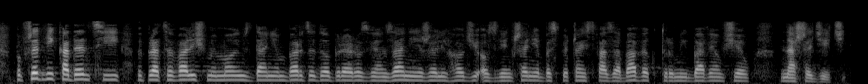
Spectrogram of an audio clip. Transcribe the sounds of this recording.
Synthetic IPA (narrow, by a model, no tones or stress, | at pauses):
pɔpʂɛd̪ɲejkad̪ɛnt̪sʲjivɘpɾat̪sɔvalʲiɕmɘmɔjimzd̪aɲɛmbaɾd̪zɔd̪ɔbɾɛɾɔzvʲjɔ̃w̃zaɲɛjɛʐɛlʲixɔd͡ʑiʔɔzvʲjeŋkʂɛɲɛbɛspʲjɛt͡ʂɛ̃j̃st̪fazabavɘkt̪uɾɘmʲibavʲjɔ̃w̃ɕɛnaʂɛd͡ʑḛt͡ɕi̥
